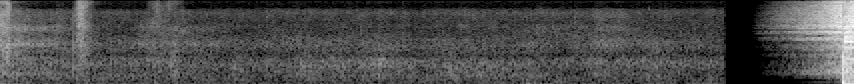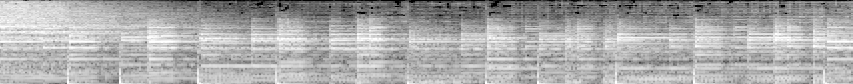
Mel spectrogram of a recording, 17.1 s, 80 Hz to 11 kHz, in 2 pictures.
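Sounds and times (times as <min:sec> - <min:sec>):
faint outdoor background noise: 0:00.0 - 0:07.3.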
